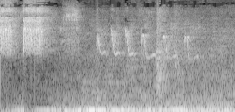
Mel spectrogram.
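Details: Ashy drongo: a brief buzzy burst followed by a quick series of short, descending whistled notes over a low background hum.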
